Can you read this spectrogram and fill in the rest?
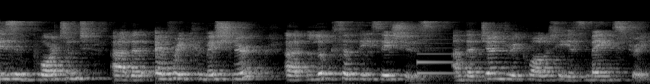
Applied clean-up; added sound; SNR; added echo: none; Acoustic guitar; 14 dB; reverberation time 0.7 s.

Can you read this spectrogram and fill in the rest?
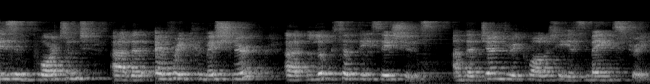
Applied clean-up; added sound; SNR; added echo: neural separator model SepFormer DNS4.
